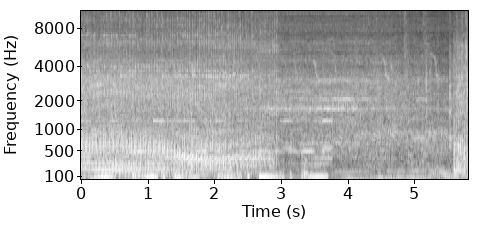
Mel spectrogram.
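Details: Lawn mower that is hard to start and runs unevenly: two-stroke engine beating unevenly, surging and dropping out in irregular bursts over background music. Rough running, cause suspected, not confirmed.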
